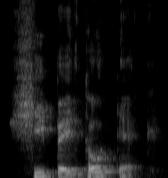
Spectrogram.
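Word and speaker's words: Xipe Totec: Now let's go to the next name, Xipe Totek. It's spelled X-I-P-E because the X in transliteration of the Nahuatl is a SH sound.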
